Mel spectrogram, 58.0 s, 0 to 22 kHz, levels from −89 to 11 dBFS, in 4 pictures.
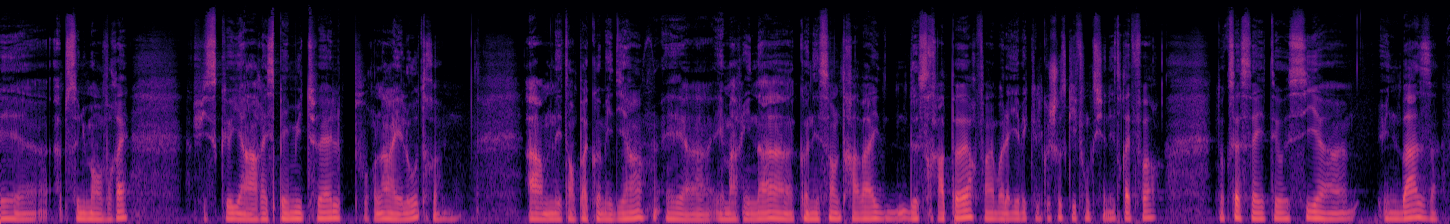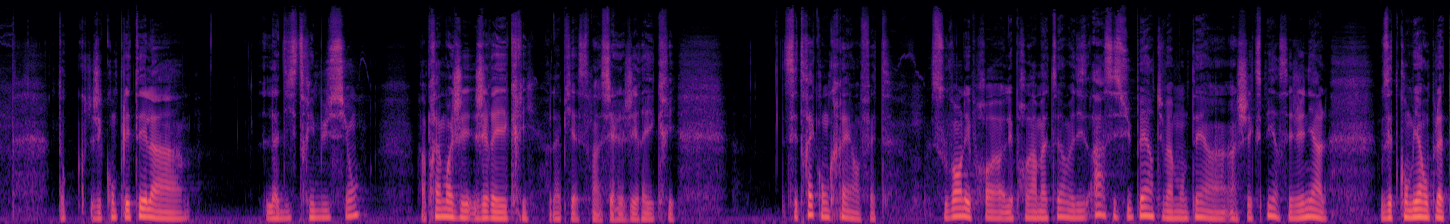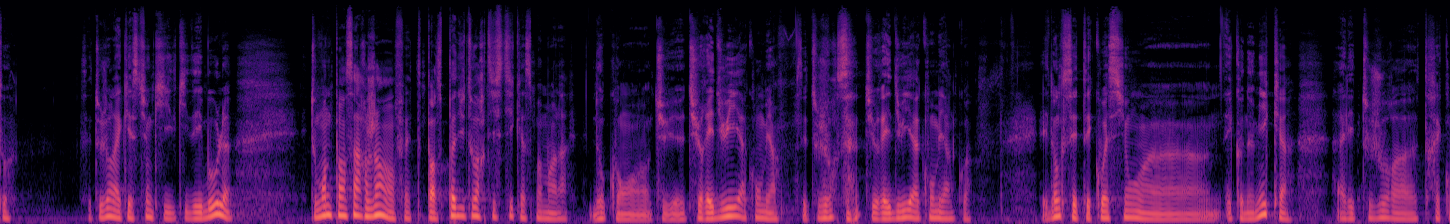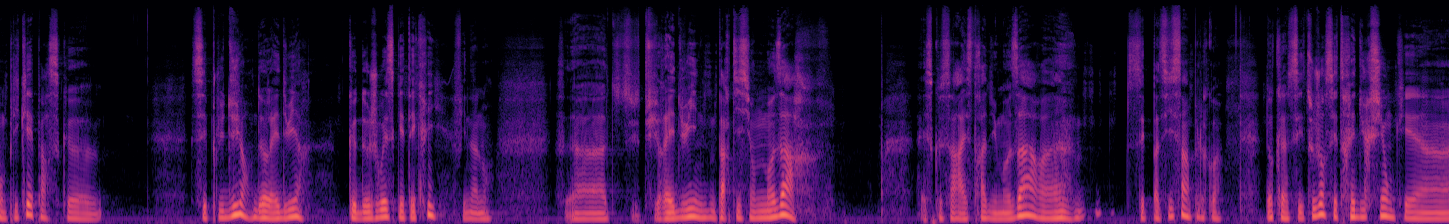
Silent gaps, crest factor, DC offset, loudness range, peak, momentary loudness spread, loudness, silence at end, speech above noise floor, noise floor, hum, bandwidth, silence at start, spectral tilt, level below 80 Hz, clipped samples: none; 22 dB; under 0.1%; 5 LU; -6 dBFS; 16 LU; -28 LUFS; 0 s; 32 dB; -59 dBFS; none; 18.5 kHz; 0 s; -6 dB/octave; -56 dBFS; under 0.1%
